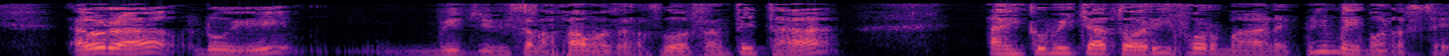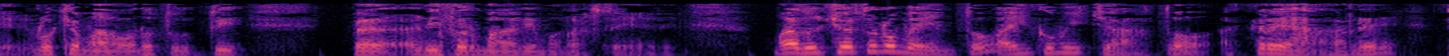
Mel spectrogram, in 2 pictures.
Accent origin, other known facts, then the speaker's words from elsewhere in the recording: Ravenna, Emilia-Romagna, Italy; sono di Ravenna.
